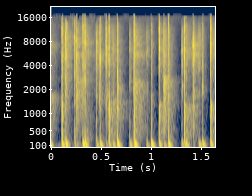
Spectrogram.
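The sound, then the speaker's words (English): Steady, rhythmic clapping from a crowd, sharp claps landing in unison about five times a second, fairly loud and with no talking over it. “And the crowd starts clapping.”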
